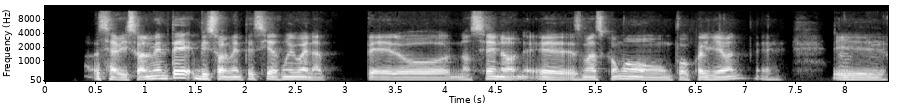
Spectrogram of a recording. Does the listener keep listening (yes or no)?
yes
